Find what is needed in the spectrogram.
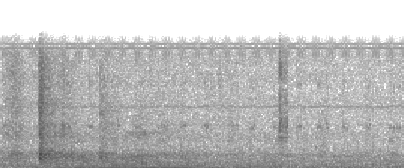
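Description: Steady low hum of room tone, with one sharp knock about half a second in and a fainter tick near the three-second mark.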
